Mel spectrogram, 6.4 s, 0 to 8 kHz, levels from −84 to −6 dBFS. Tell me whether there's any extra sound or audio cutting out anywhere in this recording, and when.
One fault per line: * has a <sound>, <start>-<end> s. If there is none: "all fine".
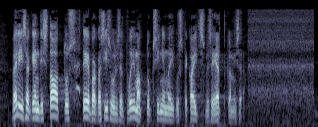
all fine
